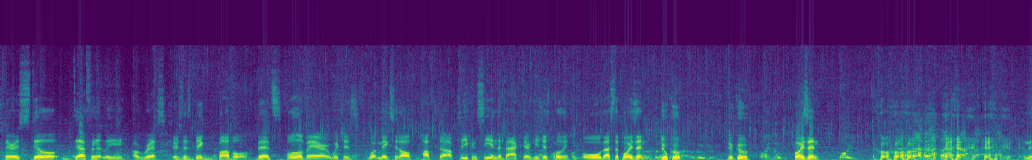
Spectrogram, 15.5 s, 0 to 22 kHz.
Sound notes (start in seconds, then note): 10.1 speaking in foreign language; 13.0 laughing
